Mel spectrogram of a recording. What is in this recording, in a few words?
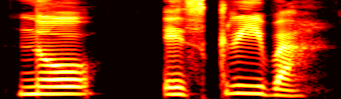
"no escriba", spanish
